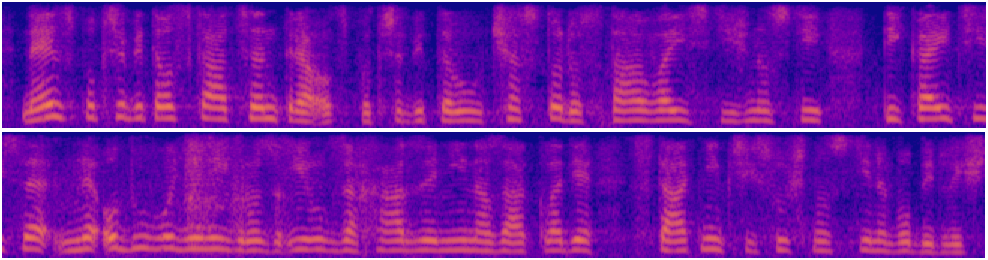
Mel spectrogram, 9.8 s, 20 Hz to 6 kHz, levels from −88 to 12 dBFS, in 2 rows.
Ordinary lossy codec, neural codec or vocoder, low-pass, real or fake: Opus, 16 kbps; codec, 16 kHz in and 24 kHz out, 1 kbps, XY-Tokenizer; 5.4 kHz; fake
